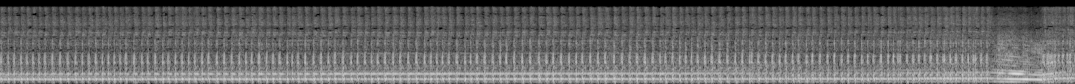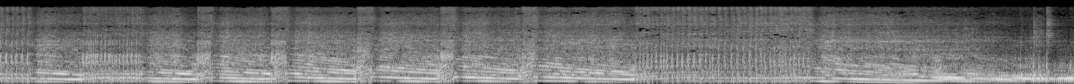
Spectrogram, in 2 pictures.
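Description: Yamaha RX-King's 135 cc two-stroke single running at a steady idle, then blipped repeatedly from about halfway through: about ten quick throttle blips in seven seconds, the pitch jumping up and falling back each time, with a few more blips near the end.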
